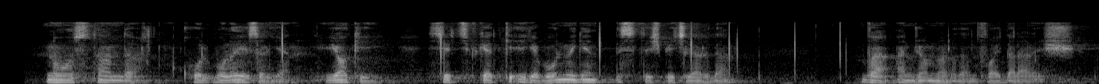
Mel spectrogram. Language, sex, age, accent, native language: Uzbek, male, 19-29, Toshkent viloyati, Uzbek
